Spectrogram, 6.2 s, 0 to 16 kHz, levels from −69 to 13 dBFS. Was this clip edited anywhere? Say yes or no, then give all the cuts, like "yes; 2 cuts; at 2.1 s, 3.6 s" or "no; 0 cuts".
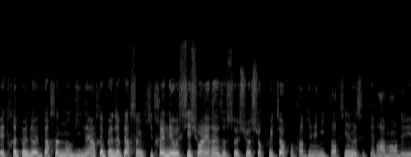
no; 0 cuts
